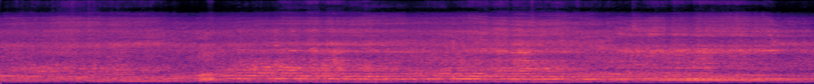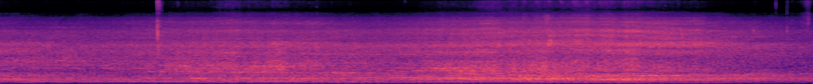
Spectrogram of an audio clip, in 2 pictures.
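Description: Side-by-side UTVs driving past one after another, a continuous engine drone that swells and fades several times as each machine goes by.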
